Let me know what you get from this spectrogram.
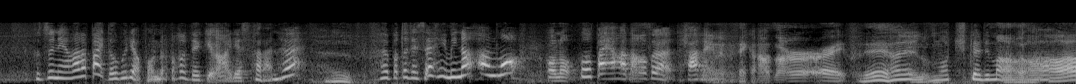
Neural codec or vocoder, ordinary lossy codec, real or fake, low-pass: codec, 16 kHz, 0.5 kbps, X-Codec, WavLM features, trained on Multilingual LibriSpeech; none; fake; 7.2 kHz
